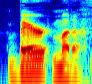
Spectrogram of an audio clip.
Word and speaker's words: Bermuda: Did I say Bermuda? – It's actually pronounced Bermuda.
